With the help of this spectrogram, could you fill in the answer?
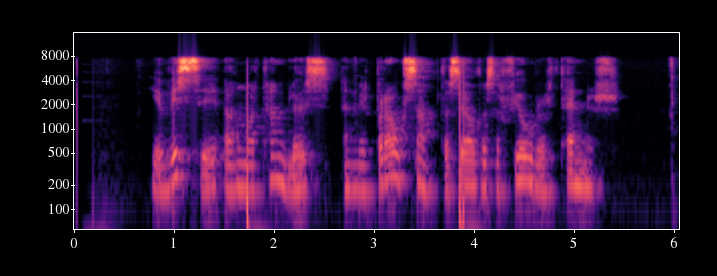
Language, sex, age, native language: Icelandic, female, 40-49, Icelandic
